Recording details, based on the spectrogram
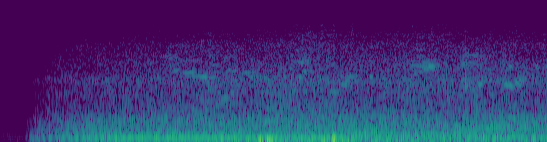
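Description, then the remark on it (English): A boat carrying reporters moves on the water between protesting fishing crews in Alaska, its engine a steady low drone beneath constant rushing wind and water noise, with a couple of brief thumps. “KDLG reporters were on the water moving between protesting crews who are calling on Alaskan processors to reconsider their historic low base price and bring more price transparency to the fishery.”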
